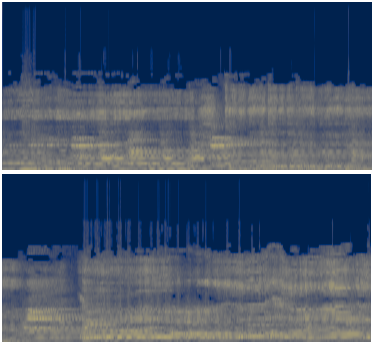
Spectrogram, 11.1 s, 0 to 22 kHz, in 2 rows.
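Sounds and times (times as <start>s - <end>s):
guitar accompaniment: 0.0s - 11.0s.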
